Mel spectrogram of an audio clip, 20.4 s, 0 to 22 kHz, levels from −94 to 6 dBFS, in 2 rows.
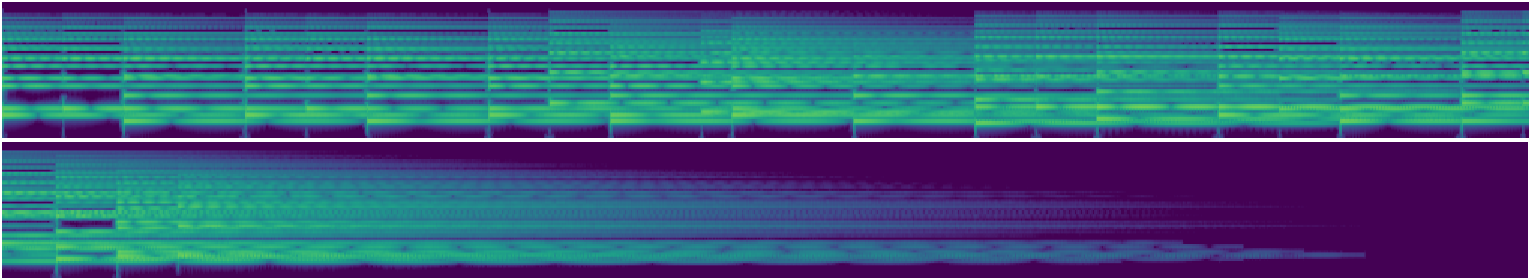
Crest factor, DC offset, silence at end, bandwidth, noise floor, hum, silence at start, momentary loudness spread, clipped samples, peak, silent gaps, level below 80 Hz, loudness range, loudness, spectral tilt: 16 dB; under 0.1%; 5.55 s; 16 kHz; under -90 dBFS; none; 0 s; 12 LU; under 0.1%; -4 dBFS; none; -88 dBFS; 12 LU; -16 LUFS; 5.5 dB/octave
